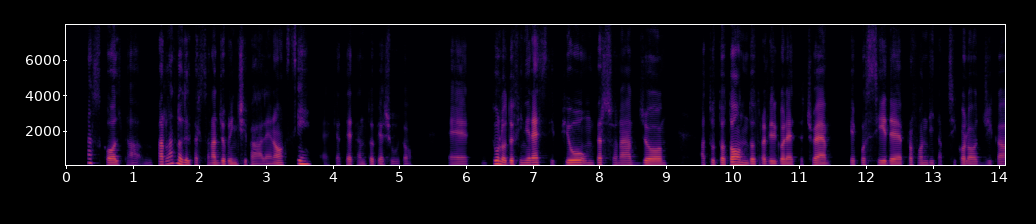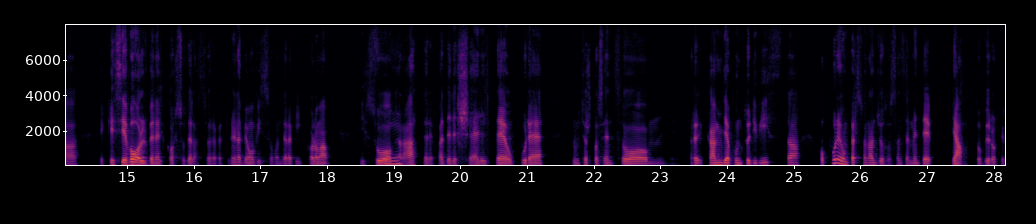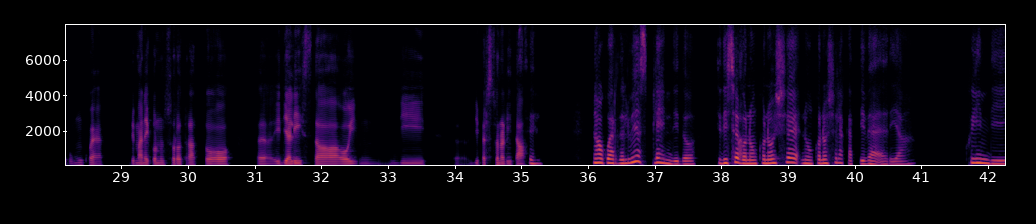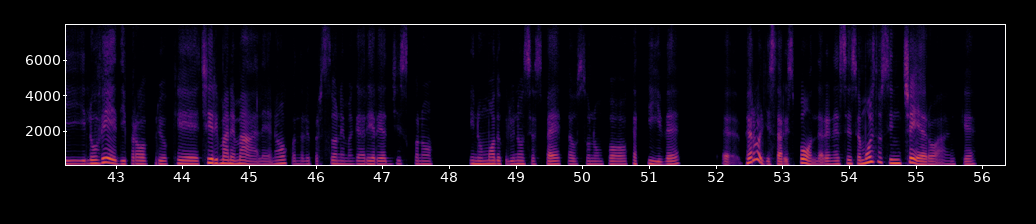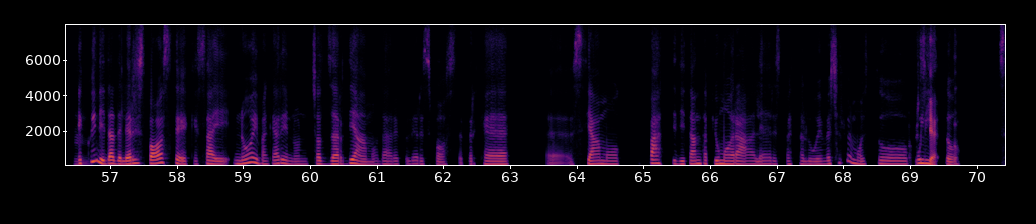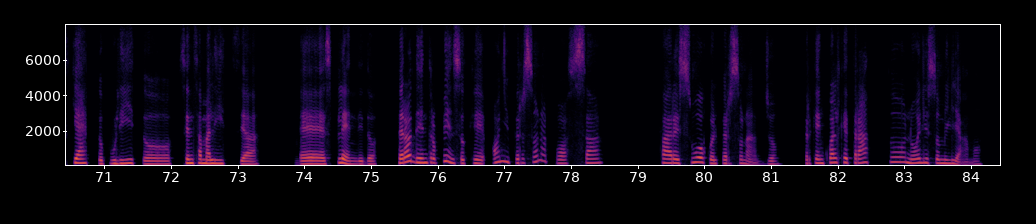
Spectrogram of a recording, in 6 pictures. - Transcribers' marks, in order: "definiresti" said as "dofineresti"; "Proprio" said as "propio"; unintelligible speech
- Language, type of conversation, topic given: Italian, podcast, Quale film ti fa tornare subito indietro nel tempo?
